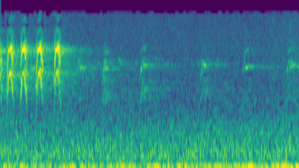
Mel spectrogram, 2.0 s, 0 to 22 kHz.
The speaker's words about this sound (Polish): Trochę zaniepokojony tym, że jesteśmy. Nie, to nie my. W tym momencie w ogóle one nas nie widzą i nie słyszą. Walczą o terytorium? W 100% zajęte sobą. Na ogół tutaj taki ten już ostry dźwięk to było zdenerwowanie u kosa.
